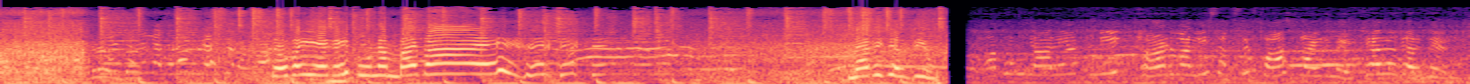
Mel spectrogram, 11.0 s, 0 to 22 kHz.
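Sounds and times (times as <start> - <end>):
background music: 0.0 - 7.1
water rushing down slide tube: 0.0 - 11.0.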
